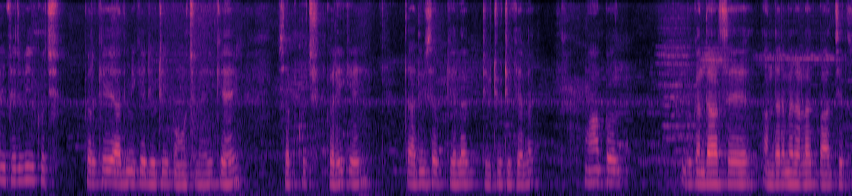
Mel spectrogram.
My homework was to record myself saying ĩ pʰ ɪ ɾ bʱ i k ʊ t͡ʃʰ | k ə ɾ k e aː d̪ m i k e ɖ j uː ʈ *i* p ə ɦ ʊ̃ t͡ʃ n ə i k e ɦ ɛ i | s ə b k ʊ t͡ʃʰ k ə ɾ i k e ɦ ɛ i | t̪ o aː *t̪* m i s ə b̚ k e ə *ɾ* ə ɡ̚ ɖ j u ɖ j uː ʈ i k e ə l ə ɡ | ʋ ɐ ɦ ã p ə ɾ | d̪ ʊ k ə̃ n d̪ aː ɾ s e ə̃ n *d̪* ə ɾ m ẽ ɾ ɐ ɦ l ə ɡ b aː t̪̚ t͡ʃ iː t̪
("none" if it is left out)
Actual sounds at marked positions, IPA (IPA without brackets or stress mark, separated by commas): i, d̪, l, d̪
